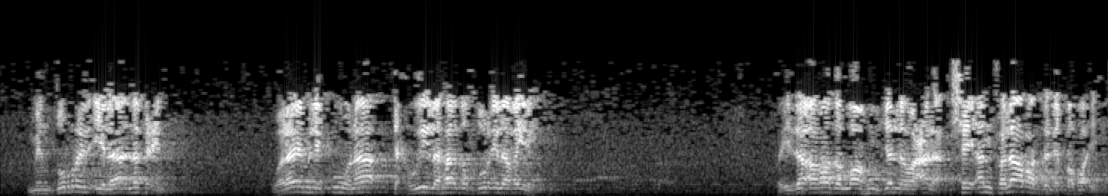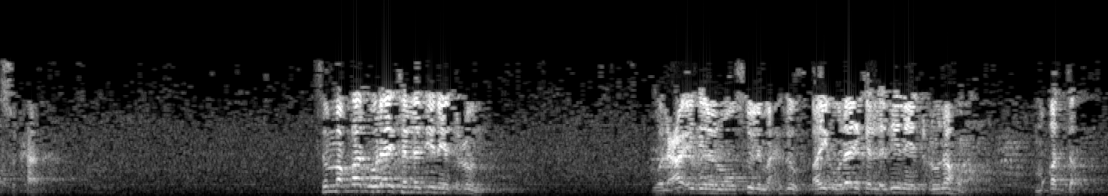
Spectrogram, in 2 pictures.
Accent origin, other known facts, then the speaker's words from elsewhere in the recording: Sudan; هنا عندنا في السودان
